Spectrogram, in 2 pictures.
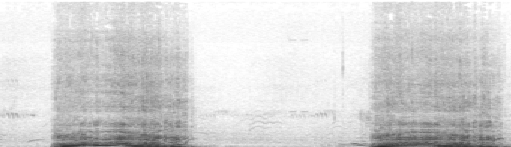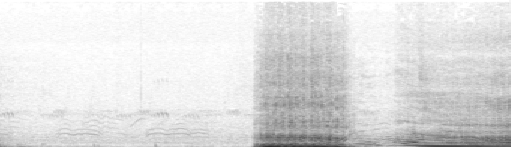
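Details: Two male lions roaring on a game reserve in Africa: three long, deep, rumbling roars, each lasting over a second, separated by pauses of a few seconds, with crickets chirping steadily in the background.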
